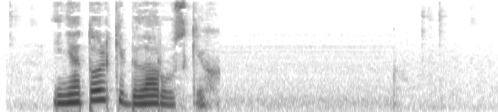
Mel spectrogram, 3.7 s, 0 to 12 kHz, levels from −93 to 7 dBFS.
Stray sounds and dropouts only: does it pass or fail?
pass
